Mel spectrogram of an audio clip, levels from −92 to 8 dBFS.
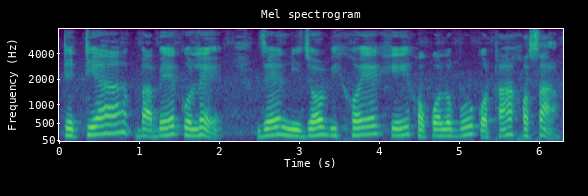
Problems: background sounds at intervals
